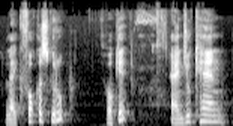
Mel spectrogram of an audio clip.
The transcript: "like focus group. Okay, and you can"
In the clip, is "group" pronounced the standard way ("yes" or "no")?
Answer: yes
